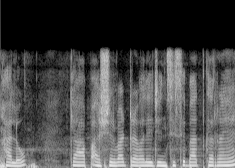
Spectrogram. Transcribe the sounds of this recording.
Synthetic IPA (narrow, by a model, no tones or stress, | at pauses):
hɛloː | kjaːpaːʃiɾʋaːd̪̚ʈɾɛːʋəleːd͡ʒənsisebaːt̪kɐɾːɐɦeɦɛ̃ː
